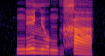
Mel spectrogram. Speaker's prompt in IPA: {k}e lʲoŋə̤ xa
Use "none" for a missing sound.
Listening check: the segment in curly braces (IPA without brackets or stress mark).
ŋ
